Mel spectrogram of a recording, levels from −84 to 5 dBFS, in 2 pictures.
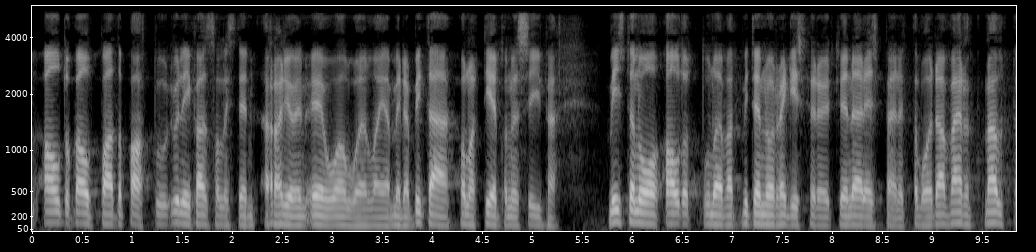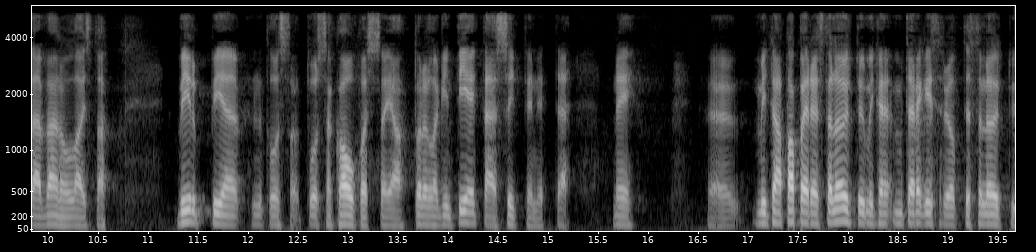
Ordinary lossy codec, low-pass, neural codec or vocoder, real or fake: MP3, 48 kbps; 5.4 kHz; codec, 16 kHz, 1 kbps, X-Codec, HuBERT features, trained on LibriSpeech; fake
